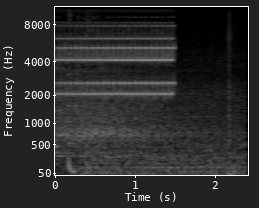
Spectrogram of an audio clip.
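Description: An electronic mobile phone ring: a steady, high-pitched tone that cuts off suddenly about one and a half seconds in.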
